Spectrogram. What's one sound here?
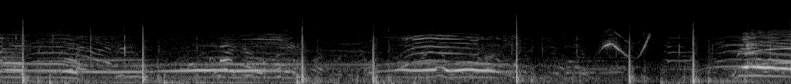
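Fireworks bang and crackle in the distance.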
